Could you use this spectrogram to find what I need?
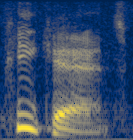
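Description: It uses the northern Yankee pronunciation. This is how it is said where the speaker grew up. "Growing up, we ate pecans"

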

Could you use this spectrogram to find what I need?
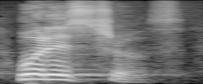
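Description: It is said with a mocking sneer.

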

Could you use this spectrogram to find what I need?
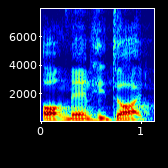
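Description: It is said in a sad, grieving tone. His death is a loss to grieve.

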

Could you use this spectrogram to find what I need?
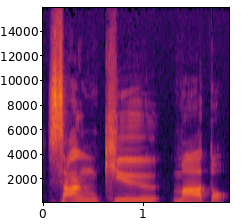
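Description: It is said with a Japanese katakana pronunciation.

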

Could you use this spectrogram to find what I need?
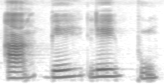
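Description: The word is split into four separate syllables.

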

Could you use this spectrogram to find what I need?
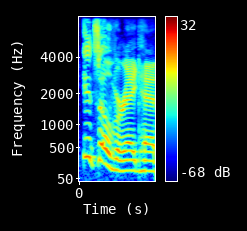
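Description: It is said in an upbeat, animated voice.

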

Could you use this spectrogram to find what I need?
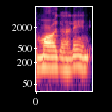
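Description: Margarine is said with a Japanese katakana pronunciation. The speaker calls it wrong. "we pronounced it margarine"

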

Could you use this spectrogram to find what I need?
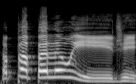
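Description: It is said in a put-on character voice.

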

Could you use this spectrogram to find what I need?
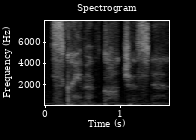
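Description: It is said in a soft whispery ASMR voice.

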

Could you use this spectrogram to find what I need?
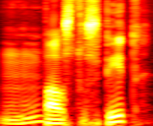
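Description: The final vowel is dropped from the end. This is how it is said in the Samian dialect.

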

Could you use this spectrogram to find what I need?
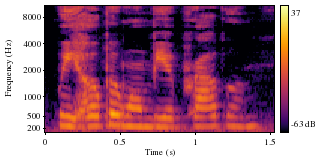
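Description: It is purred in a seductive voice.

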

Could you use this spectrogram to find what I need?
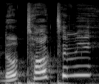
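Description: The voice rises at the end, like a question.

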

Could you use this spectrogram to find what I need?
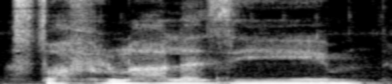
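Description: It is said calmly with a deep breath.

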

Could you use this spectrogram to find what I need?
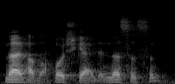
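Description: The voice is pitched low and deep. "Bu kalın do"

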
